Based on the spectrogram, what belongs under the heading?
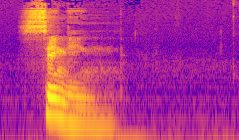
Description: sound_loud_speaker singing     /sɪŋɪŋ/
